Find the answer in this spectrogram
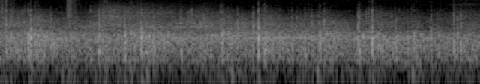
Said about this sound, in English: Yeah, give the Lord a hand clap of praise in this place today.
